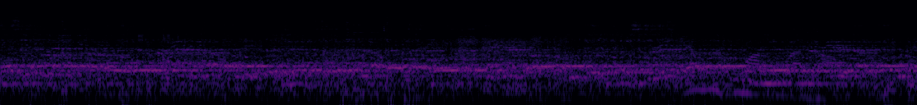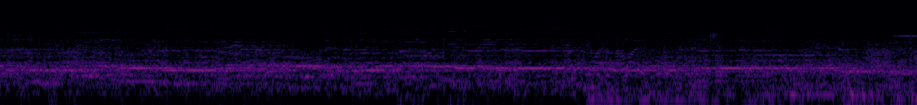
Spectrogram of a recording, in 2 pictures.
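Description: Players' voices chatter and call out across a large echoing hall.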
